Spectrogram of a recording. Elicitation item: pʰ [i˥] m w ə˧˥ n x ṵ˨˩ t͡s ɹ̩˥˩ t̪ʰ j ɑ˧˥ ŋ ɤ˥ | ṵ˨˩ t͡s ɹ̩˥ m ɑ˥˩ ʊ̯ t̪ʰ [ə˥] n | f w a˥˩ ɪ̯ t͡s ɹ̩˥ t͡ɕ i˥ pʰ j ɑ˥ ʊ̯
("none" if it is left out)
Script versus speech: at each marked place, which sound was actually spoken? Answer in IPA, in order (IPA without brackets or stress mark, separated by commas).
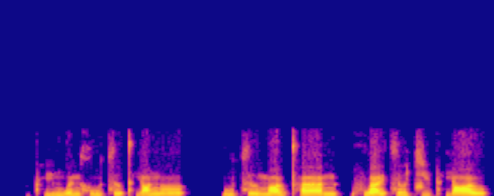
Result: ḭ˨˩, a˥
